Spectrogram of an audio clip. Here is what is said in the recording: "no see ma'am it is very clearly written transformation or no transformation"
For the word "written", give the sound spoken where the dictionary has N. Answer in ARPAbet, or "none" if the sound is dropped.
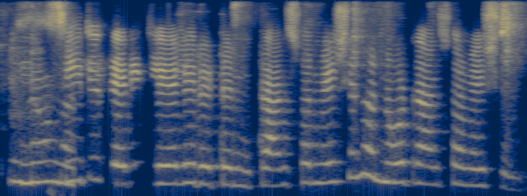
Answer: N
